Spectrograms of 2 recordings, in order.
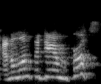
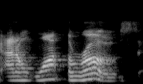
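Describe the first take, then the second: First: Higher, insistent refusal breaking into a laugh; retold annoyed refusal with a laugh; exasperated laughing refusal. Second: Said in the usual way. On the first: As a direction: push the rose away, half laughing. Repeated refusal, rose forced on her.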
